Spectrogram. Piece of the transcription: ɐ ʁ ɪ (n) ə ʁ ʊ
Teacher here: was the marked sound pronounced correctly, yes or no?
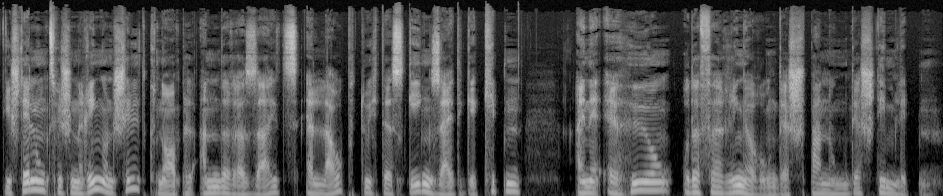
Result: no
